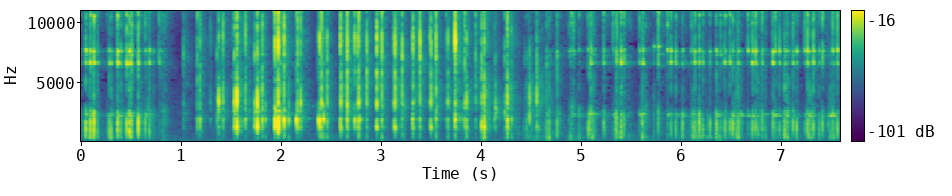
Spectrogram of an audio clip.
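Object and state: Glass perfume bottle.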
